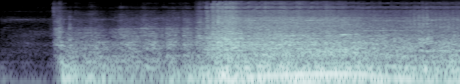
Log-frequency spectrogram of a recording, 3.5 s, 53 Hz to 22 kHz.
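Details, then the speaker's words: Abandoned IH 4166 tractor diesel, sat since about 2015-2016, battery installed, oil and coolant full, cold start: brief crank, catches within a second, settles into deep even rumble; left to warm up. "right to life. I mean, instantly this thing doesn't want to die, I guess. Let it warm up for a minute and pull it out to the road."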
